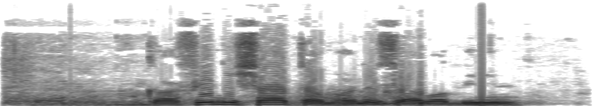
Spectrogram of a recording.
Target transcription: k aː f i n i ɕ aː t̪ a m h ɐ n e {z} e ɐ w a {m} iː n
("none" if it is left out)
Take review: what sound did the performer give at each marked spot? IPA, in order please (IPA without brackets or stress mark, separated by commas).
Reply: s, b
